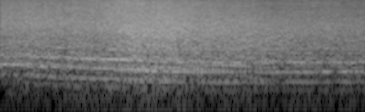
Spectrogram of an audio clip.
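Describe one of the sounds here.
A racing car engine drops in pitch as it passes close by.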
